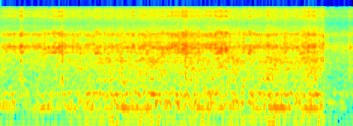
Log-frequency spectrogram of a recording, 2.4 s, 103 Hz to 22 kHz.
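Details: South Bend 9A lathe gearbox, left tumbler in hole A, right tumbler in hole 1 (4 TPI, lead screw turning fast): smooth, even gear whir with no thump or knock; quiet and healthy.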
